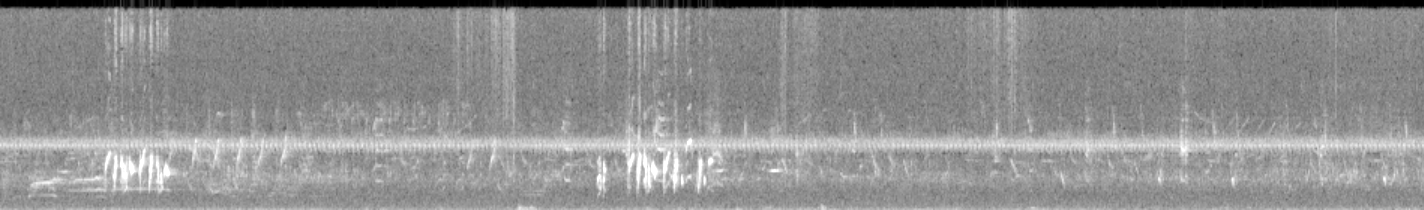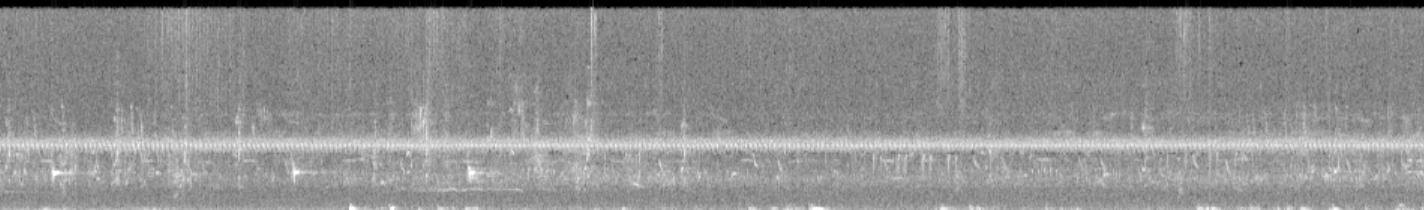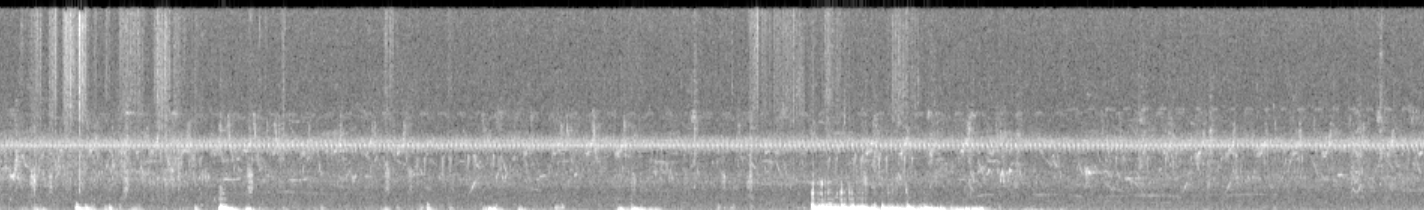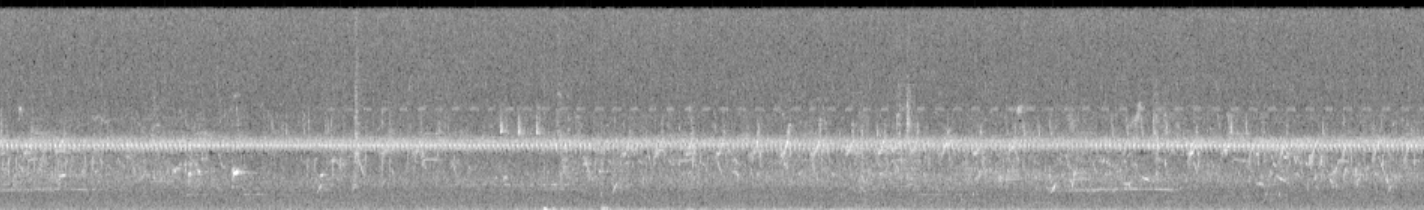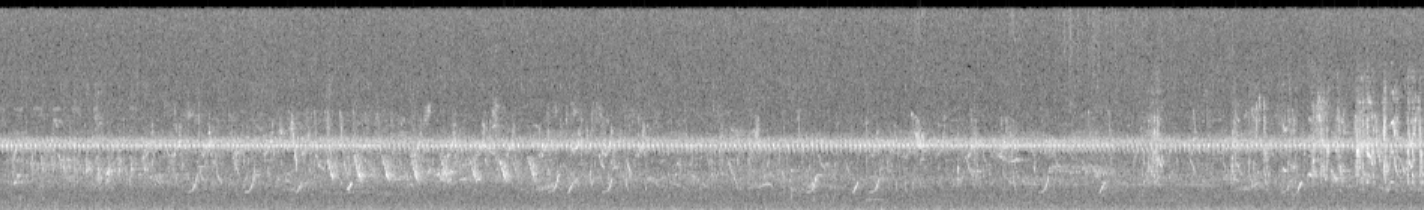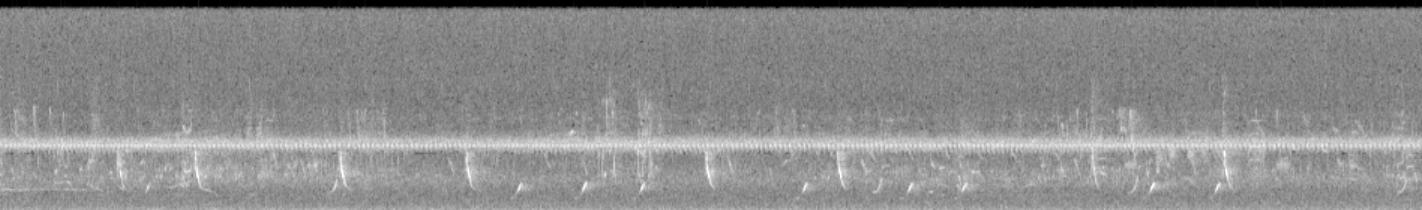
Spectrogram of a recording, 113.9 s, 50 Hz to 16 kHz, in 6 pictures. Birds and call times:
Common Bulbul (Pycnonotus barbatus): 1.7s, 8.6s
Black-backed Puffback (Dryoscopus cubla): 104.3s

